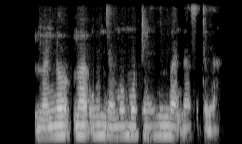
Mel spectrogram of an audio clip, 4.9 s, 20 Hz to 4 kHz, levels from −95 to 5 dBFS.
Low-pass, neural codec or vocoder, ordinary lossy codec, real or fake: 3.6 kHz; none; AAC, 24 kbps; real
